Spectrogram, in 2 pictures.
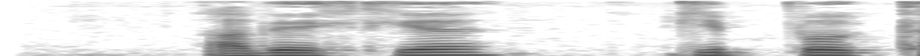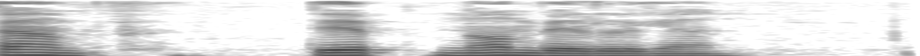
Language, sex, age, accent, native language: Uzbek, male, 18-24, Jizzax, Uzbek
